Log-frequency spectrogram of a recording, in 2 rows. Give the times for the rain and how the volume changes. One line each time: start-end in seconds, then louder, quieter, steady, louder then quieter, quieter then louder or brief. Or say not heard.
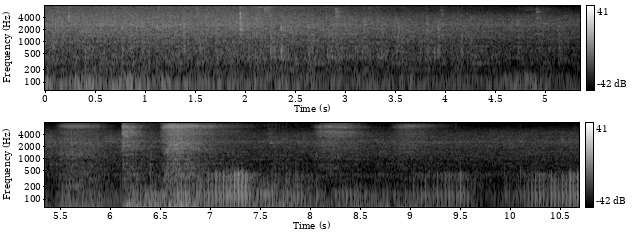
0.0-10.6 quieter.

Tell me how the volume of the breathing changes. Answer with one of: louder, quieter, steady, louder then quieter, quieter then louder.
louder then quieter.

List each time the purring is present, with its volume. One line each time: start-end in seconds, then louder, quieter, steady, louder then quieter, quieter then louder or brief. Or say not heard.
5.5-10.6 louder then quieter.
